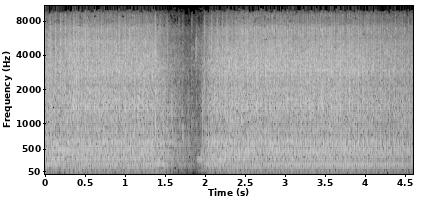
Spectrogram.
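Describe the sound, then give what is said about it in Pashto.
A tailor's sewing machine in Kabul runs with a loud, steady mechanical whirr. It stops briefly near the middle, then starts again and keeps running evenly to the end. “د خیاطۍ د ماشین غږ دی.”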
